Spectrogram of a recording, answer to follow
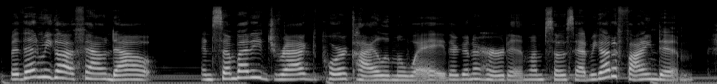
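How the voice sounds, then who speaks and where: A woman's voice: fairly high pitch, fairly even intonation, normal speed, vocal fry, soft background music. A woman streaming a visual novel, chatting to viewers and reading the game text aloud with dramatic feeling.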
